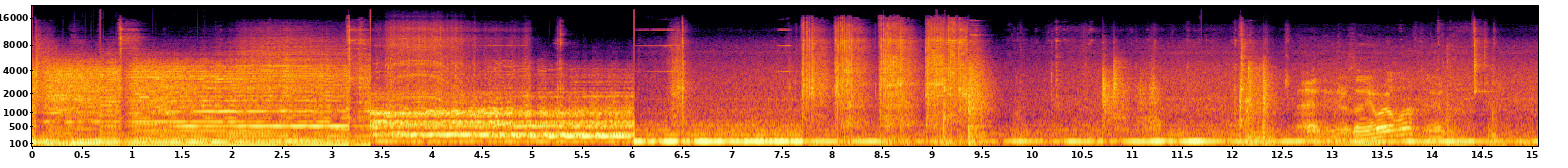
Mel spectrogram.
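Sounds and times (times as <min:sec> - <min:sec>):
rock guitar music: 0:00.0 - 0:06.0
steady low hum: 0:03.4 - 0:07.6.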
